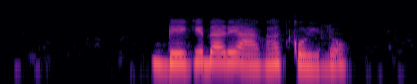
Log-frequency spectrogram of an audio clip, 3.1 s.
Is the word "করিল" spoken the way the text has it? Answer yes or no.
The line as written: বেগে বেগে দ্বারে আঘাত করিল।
yes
